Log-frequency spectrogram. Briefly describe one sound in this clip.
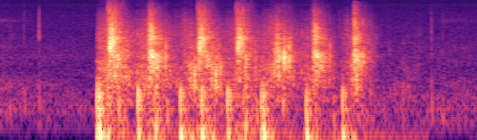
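Blocky digging sounds crunch quickly in dirt in a video game.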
